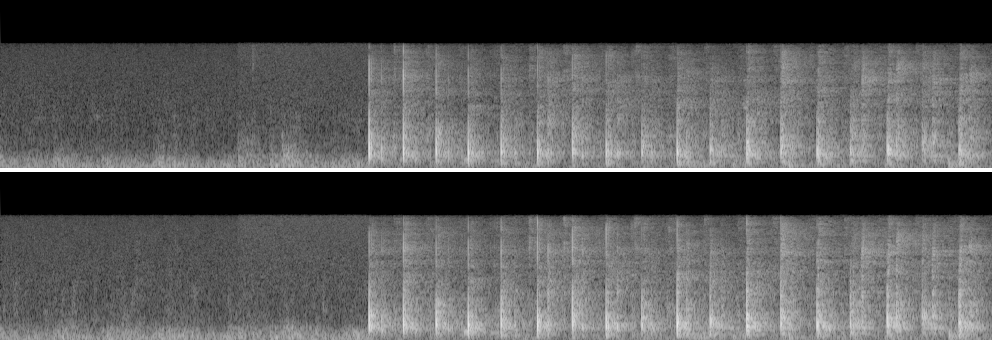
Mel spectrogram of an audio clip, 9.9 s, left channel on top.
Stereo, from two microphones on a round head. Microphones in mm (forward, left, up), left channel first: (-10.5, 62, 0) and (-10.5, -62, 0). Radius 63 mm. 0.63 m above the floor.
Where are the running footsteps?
40° left (ahead or behind), 0.8 m; by 9.8 s 75° right (ahead or behind), 2.5 m.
